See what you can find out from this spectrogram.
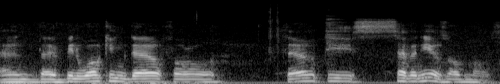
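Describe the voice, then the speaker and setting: A man at medium pitch, speaking at a very slow pace with lively intonation and audible room echo. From Israel. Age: 60s. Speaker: shooting sport regional director. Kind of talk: interview.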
